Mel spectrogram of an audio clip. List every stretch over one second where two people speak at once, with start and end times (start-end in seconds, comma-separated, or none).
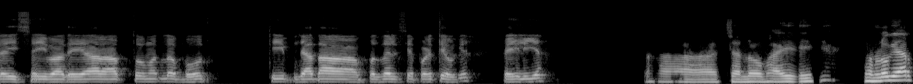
none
